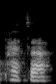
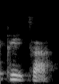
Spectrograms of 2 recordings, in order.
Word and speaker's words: PETA: So how do you say this, Peter or Peta? Because I say Peter, P-E-T-A.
